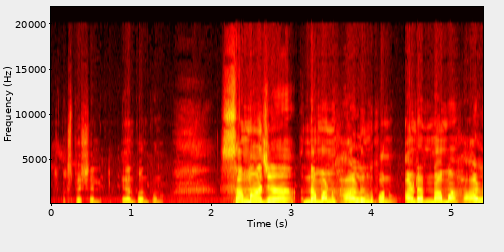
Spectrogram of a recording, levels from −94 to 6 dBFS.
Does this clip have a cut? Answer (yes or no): yes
